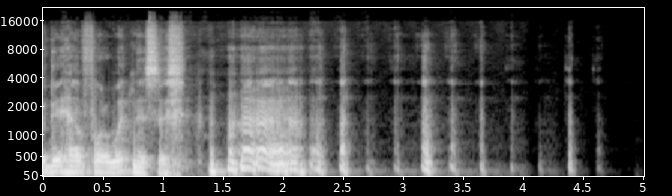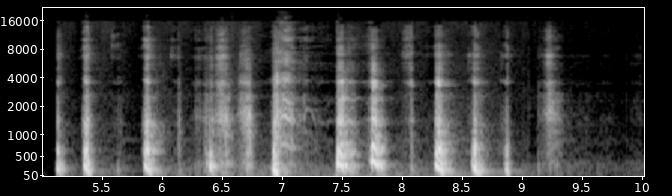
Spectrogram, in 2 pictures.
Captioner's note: Ketawa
